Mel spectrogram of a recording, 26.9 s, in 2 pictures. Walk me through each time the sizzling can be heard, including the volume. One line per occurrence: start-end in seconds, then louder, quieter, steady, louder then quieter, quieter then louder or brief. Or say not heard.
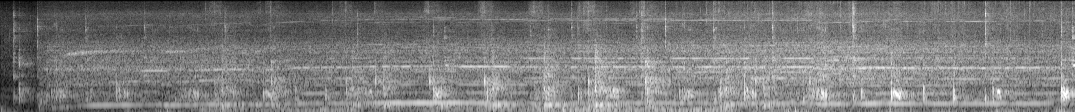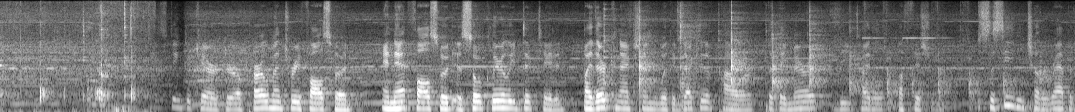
0.0-15.4 louder.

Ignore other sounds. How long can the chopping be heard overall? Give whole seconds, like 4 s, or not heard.
14 s.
